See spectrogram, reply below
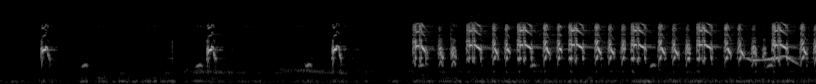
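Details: Male grey francolin calling: three spaced, sharp, ringing single notes, then a loud, rapid burst of harsh, rhythmic repeated notes that continues to the end without pause.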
